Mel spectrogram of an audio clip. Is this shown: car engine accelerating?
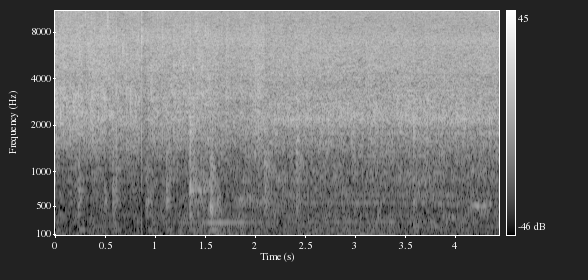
no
